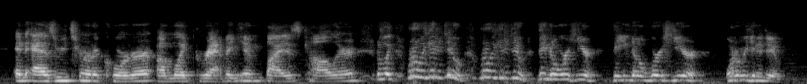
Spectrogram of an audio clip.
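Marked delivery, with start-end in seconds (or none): 4.1-7.8 stressed-out, panicky, rushed, frantic repeating. Walking toward the rooms with Louise, grabbing his collar, stressed and panicked. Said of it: "I'm stressed".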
